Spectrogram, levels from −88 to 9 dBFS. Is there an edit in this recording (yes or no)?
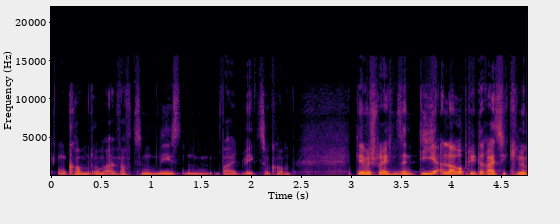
no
